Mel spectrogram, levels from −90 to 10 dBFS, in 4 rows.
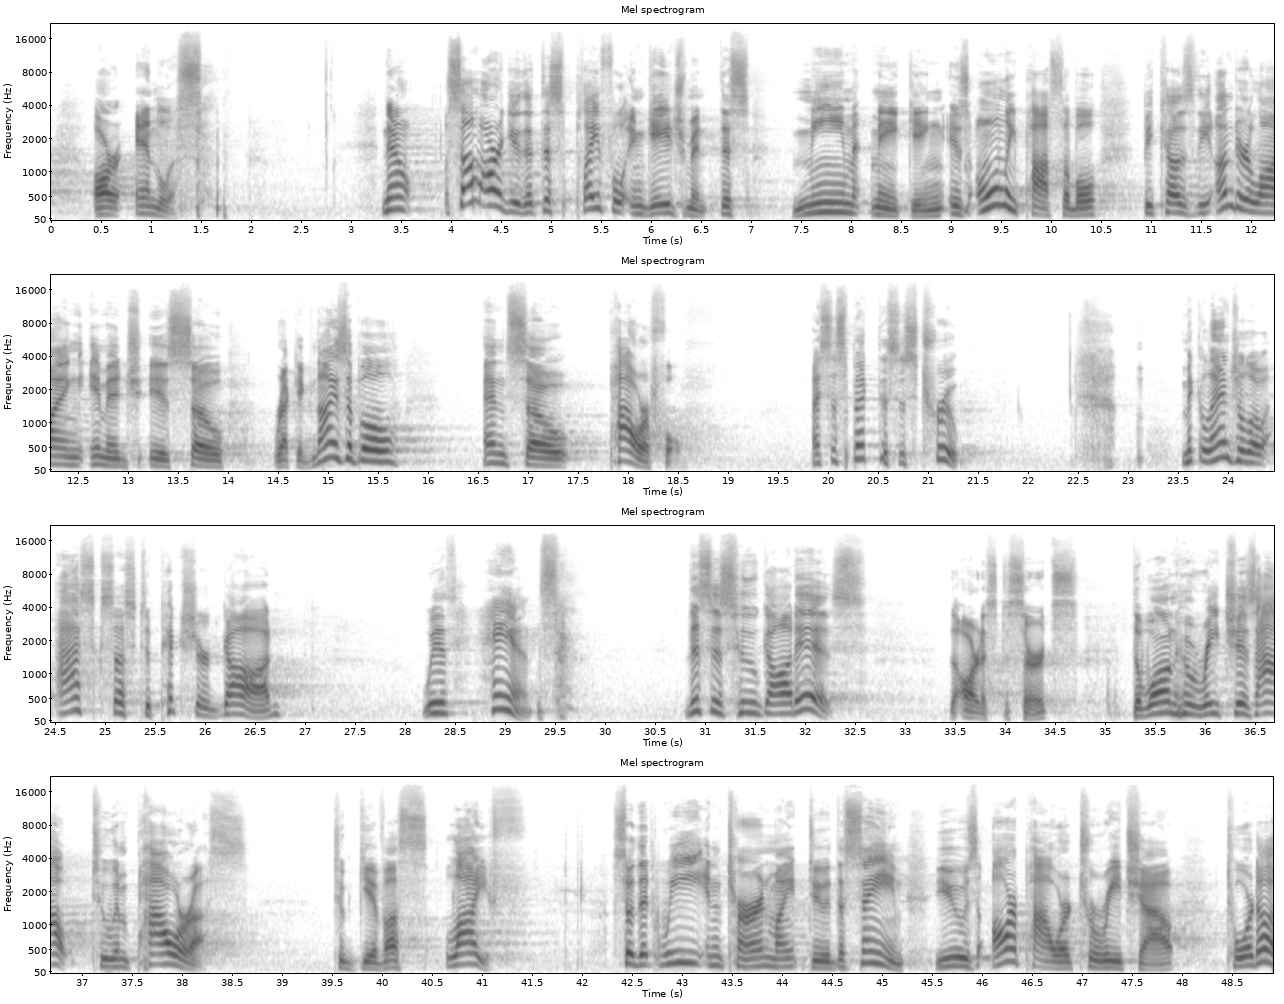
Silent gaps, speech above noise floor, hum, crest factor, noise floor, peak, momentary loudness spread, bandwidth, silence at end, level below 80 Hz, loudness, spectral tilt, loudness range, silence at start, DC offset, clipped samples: none; 42 dB; none; 22 dB; -71 dBFS; -10 dBFS; 13 LU; 19 kHz; 0 s; -84 dBFS; -29 LUFS; -3 dB/octave; 5 LU; 0 s; under 0.1%; under 0.1%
